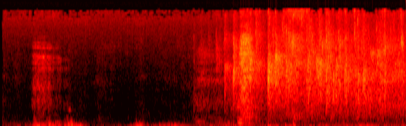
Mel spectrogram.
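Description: Audience applauding in a hall, the clapping rising from about two and a half seconds in and continuing steadily, after a few soft low thumps near the start.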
